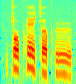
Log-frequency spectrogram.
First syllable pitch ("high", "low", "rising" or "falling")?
high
